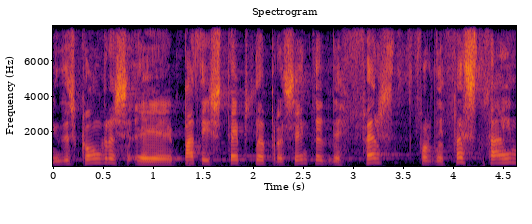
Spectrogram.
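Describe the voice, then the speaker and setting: A man with a Sicilian accent, high in pitch, at a fairly slow pace with ordinary pitch variation and noticeable background noise. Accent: Italian (Sicilian) accent in English. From Sicily, Italy. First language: Italian. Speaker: physician, IVF pioneer. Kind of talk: conference speech. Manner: halting, many hesitations.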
